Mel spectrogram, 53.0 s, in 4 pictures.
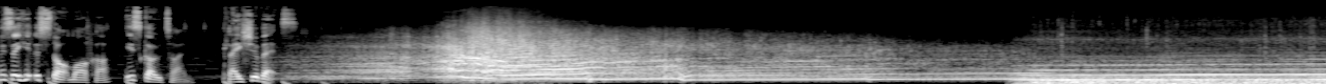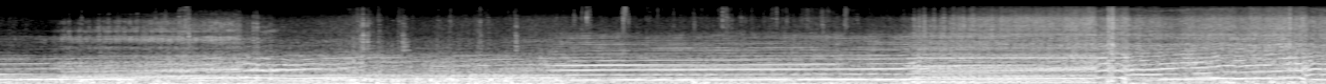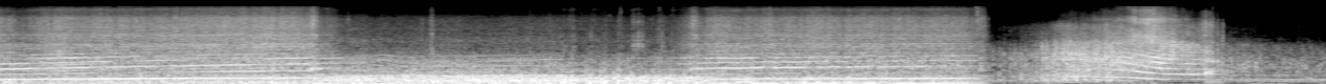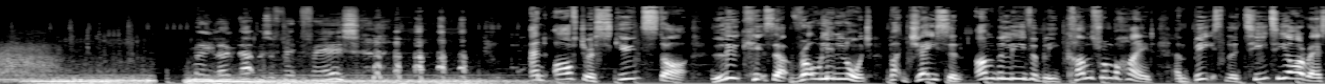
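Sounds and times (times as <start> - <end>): race car engine accelerating: 2.8 - 45.3
car passing by: 35.0 - 41.2.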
